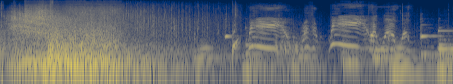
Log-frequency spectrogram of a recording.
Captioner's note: crashing; toy plane whirring overhead; engine sputtering; plane crashing; jaunty music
